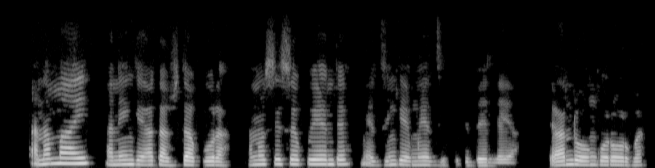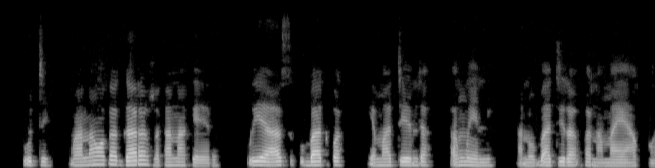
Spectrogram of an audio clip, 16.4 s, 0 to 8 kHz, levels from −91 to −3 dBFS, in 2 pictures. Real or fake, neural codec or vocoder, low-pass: real; none; 7.2 kHz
